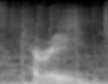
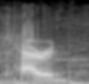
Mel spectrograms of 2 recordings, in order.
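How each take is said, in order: First: The name ends with a long 'een' sound. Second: The name is said like the common name Karen. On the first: The speaker calls it right. "That's how you say it" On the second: The speaker calls it wrong. "It's not it's not Karen"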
